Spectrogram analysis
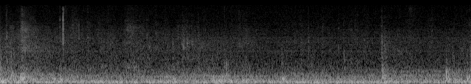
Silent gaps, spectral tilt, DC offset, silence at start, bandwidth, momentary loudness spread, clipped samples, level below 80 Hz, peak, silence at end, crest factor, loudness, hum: none; -6.5 dB/octave; under 0.1%; 0 s; 17.5 kHz; 3 LU; under 0.1%; -40 dBFS; -10 dBFS; 0 s; 18 dB; -30 LUFS; none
